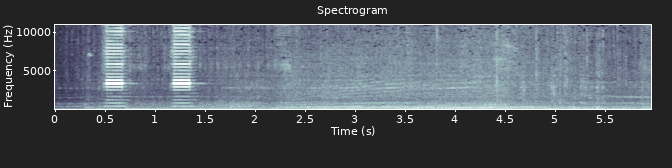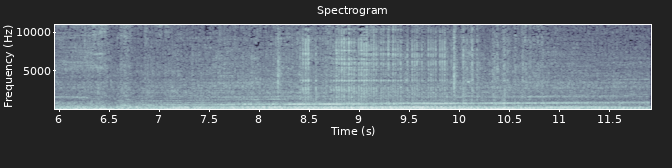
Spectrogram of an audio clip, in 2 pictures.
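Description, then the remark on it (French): The small engine of a Renault 4L car drones steadily while driving, loud throughout, with two short horn toots near the start. No one speaks. “En fait, on était fiers d'être, d'être, de rouler avec cette voiture.”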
